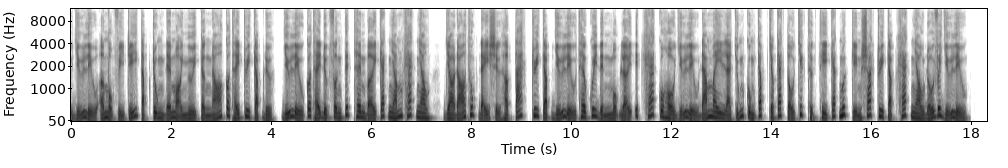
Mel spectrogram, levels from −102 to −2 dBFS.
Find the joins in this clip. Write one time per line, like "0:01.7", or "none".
0:04.1
0:09.2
